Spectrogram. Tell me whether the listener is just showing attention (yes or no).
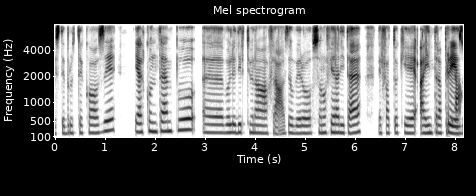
yes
